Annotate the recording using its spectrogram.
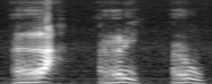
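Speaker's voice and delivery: ra, ri, ru with a trilled r; rolled r. Shown as a demonstration. Teacher modelling the trilled Russian R. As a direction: roll the r on each syllable. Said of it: "It's kind of trilling, rolling".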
